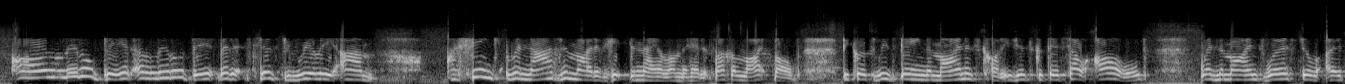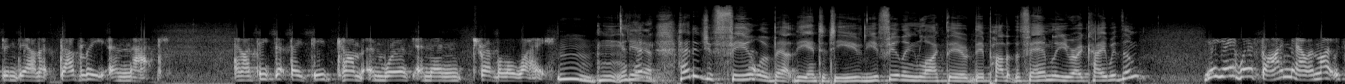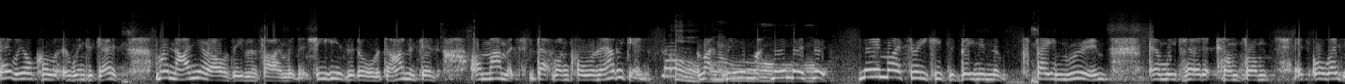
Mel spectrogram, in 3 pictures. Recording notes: Our listeners call in with some interesting questions.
